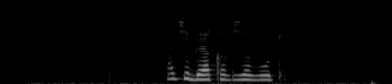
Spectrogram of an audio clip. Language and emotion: Russian, neutral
